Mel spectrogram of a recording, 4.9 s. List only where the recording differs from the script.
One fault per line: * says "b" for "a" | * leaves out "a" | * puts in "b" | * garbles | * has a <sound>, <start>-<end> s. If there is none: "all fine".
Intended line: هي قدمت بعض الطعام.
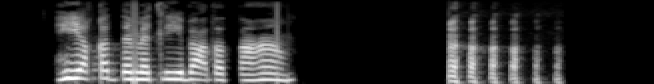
* puts in "لي"
* has a laugh, 3.3-4.2 s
